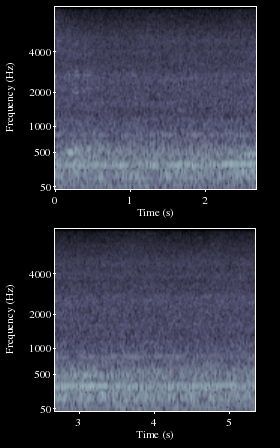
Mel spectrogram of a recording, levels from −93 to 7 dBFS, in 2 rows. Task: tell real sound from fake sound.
real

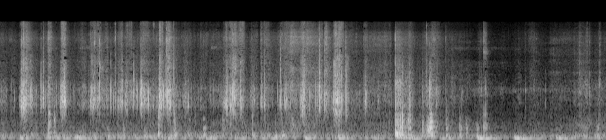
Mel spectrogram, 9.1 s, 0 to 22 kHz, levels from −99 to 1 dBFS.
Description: real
